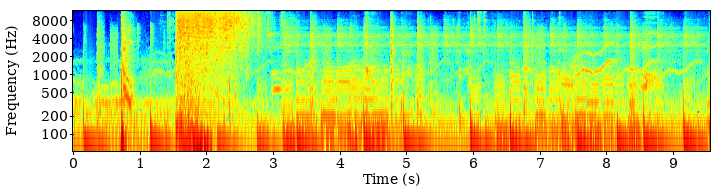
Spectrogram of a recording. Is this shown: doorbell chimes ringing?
no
